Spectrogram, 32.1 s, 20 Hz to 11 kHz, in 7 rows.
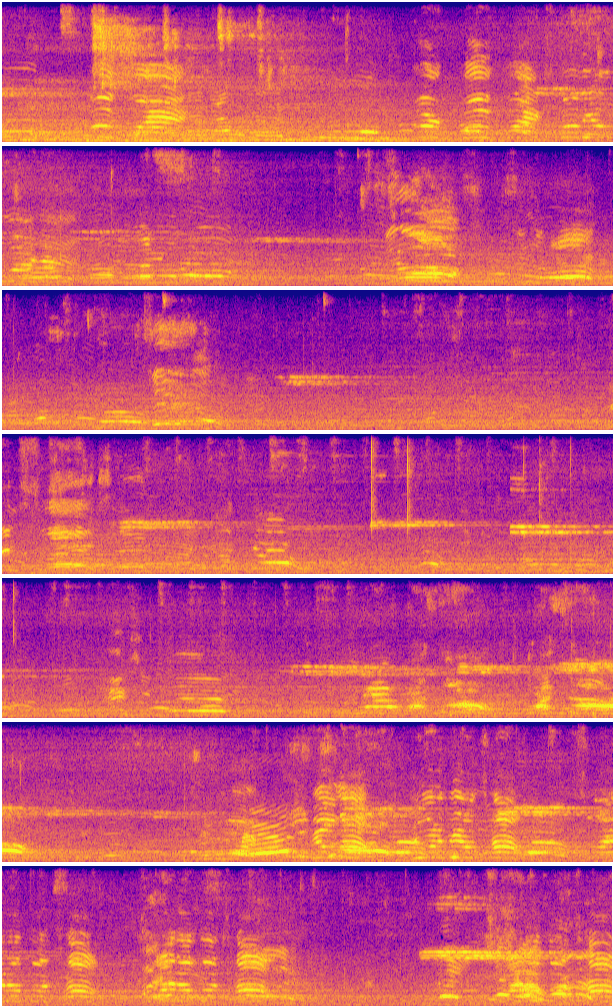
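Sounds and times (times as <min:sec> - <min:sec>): distant whistles: 0:06.3 - 0:07.3, 0:11.2 - 0:12.0, 0:20.4 - 0:24.7, 0:30.6 - 0:32.0
people shouting in echoing hall: 0:20.9 - 0:23.8, 0:24.4 - 0:29.9, 0:30.6 - 0:32.0.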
